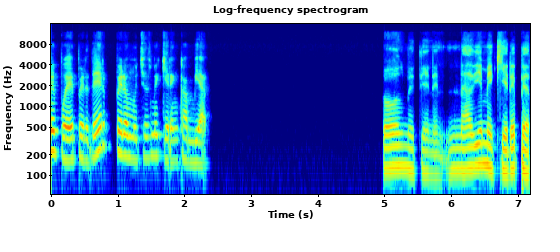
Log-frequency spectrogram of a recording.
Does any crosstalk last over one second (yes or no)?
no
